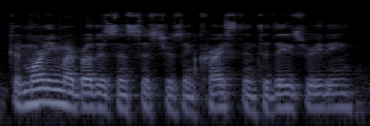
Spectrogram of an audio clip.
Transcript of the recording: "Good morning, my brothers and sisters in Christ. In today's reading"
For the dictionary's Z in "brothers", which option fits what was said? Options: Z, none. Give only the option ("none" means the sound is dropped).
Z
